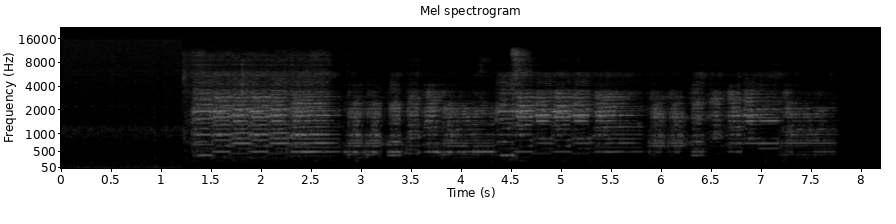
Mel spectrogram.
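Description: Electronic tune from a VTech learning toy's small speaker, a synthesized melody of short steady notes, typical of the jingle the toy plays as it shuts down. It starts about a second in after a brief quiet and stops suddenly near the end.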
